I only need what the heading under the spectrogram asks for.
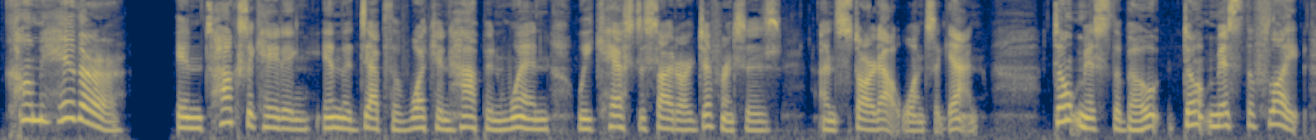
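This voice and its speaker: A woman's voice: fairly low pitch, dry recording, studio quality. A woman reciting her own rhyming poem as a poet. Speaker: poet reading own work.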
